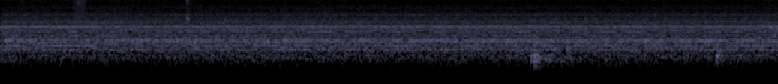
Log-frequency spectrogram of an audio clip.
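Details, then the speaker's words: Old hard drive switched back on after a shorter-than-expected spin-down, owner wondering if a drop of oil is needed: steady, even whir and hiss with no scraping, knocking or speed hunting; normal spin. "I wonder if I turn it back on, will it spin again? And the answer is yes, it is spinning."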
